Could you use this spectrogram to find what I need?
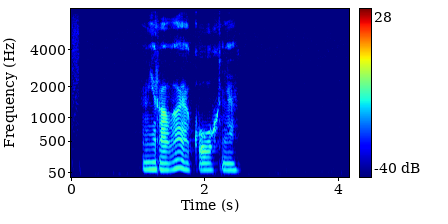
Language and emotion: Russian, sad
